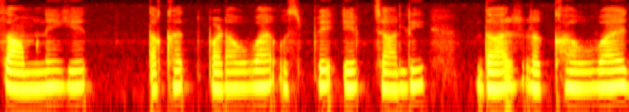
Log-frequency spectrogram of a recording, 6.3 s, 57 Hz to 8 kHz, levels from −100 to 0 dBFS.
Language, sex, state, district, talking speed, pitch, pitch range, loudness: Hindi, female, Uttar Pradesh, Lucknow, 125 wpm, 175 Hz, 170-180 Hz, -22 LUFS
